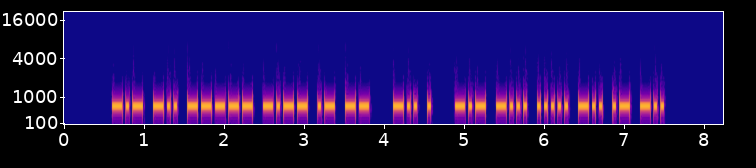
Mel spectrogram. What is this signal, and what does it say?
Morse code, heard as a keyed tone, about 28 wpm, 700 Hz. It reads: KD0YAM DE KB5DAD
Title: USA Callsign DE Callsign - 6 Characters - 28wpm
